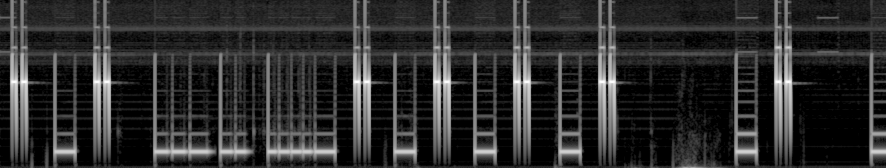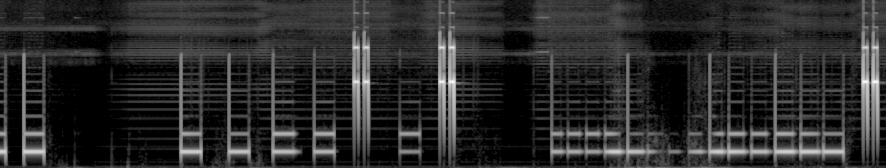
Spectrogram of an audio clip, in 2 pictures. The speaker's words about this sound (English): And I've got an EM pickup coil. So what I'm going to do is mute the microphone and do the same beep thing and show you what that sounds like directly from an EM pickup coil. It's really weird and quite cool.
